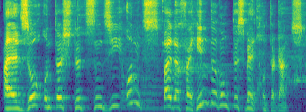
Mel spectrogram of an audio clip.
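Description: High-pitched, pompous fund-seeker. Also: male voice, big pitch swings, measured pace, crowd noise. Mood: glib, pompous. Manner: declamatory, pompous. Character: glib, self-important man seeking funds amid doom. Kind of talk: stylised satirical radio drama.

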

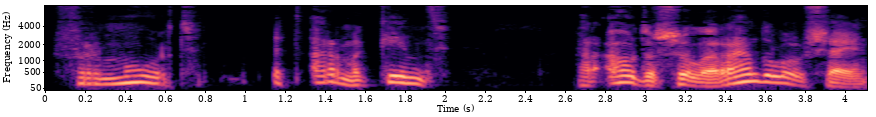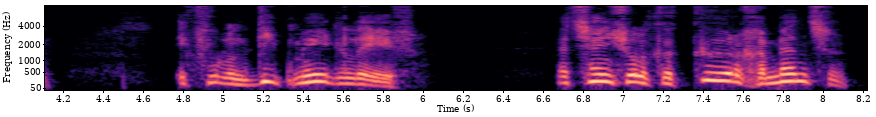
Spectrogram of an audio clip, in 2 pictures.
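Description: Man playing a theatrical, swooping, wealthy gentleman. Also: on the high side, very animated, a little slow, pauses often, slightly rough, no room sound, pitched above the performer's own voice, heavily acted. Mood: shocked, distraught. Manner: affable, formal, exclamatory. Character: wealthy smooth businessman, theatrically distraught, then affably condescending. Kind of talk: audiobook character voice.

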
